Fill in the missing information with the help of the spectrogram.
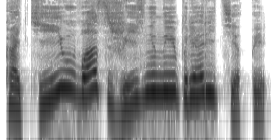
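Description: Woman doing a pompous two-headed pig lady, very slow drawl, dark mellow tone, dry close sound. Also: a little high, big pitch swings, no echo, voice pushed up, heavily acted. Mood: ponderous. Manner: slow, ponderous, drawn-out speech. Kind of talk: audiobook character voice.

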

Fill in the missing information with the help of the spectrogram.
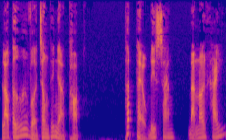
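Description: A man's voice: on the low side, big pitch swings, moderate pace, no echo, studio quality. A man narrating a ghost story expressively.

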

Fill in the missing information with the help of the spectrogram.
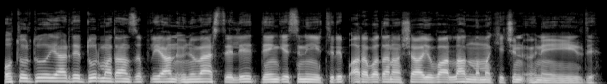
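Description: A man reading a story aloud as narrator in a steady, measured manner. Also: mid-range voice, clean tone, no room sound, clean studio sound. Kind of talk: scripted narration.

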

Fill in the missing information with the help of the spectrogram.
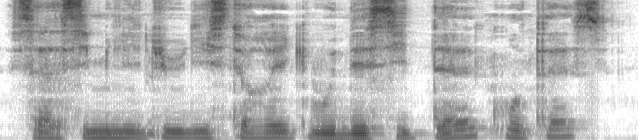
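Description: A man's voice: medium pitch, steady tone, moderate pace, dark tone, husky, natural voice. A man doing a hearty, food-loving king. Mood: insistent. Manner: hearty, insistent, fond of his food. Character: genial, well-fed old-regime king.

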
